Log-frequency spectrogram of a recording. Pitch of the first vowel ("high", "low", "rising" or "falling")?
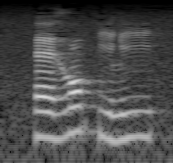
low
